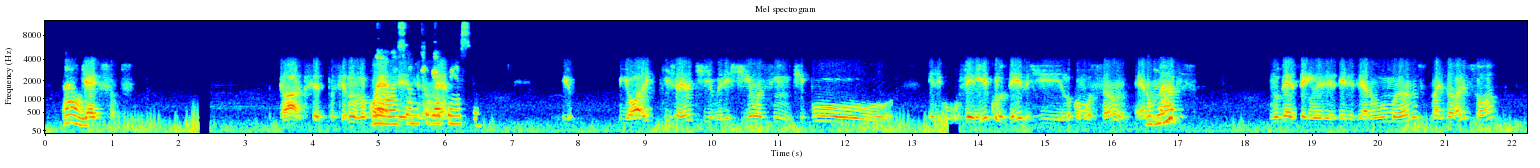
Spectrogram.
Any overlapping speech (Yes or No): Yes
